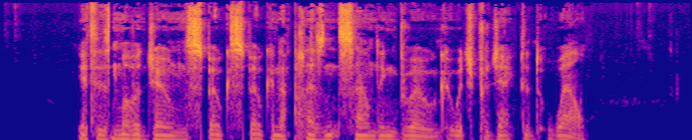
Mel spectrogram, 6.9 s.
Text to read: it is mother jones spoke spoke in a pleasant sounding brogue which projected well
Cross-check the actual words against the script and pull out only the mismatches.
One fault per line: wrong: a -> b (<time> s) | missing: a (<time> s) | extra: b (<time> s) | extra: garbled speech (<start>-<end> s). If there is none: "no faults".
no faults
